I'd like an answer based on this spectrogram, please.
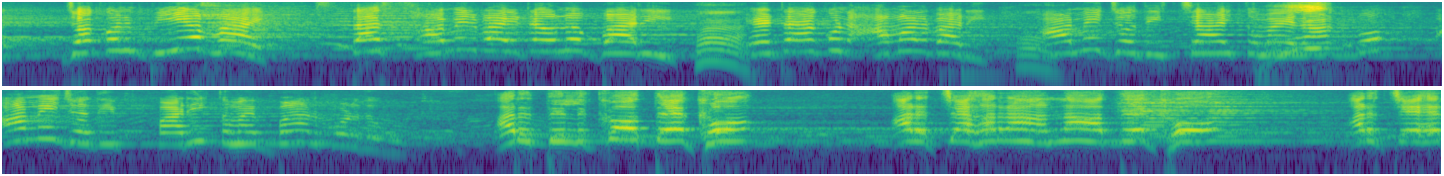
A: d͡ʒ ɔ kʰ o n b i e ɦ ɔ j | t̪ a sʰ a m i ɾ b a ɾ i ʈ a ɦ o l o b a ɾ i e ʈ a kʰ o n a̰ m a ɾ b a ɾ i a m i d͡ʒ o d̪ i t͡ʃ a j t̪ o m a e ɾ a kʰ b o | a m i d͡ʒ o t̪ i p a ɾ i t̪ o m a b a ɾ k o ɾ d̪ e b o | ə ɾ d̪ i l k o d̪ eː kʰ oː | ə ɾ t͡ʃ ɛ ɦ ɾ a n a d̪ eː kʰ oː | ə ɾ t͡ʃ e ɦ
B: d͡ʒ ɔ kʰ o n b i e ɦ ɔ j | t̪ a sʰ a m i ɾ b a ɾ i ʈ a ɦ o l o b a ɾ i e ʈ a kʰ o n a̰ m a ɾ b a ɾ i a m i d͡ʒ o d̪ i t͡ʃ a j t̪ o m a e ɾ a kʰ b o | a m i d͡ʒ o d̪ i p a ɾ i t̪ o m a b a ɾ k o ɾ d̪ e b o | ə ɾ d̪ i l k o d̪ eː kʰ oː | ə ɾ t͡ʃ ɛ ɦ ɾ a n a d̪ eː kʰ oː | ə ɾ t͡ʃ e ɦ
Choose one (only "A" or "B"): B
